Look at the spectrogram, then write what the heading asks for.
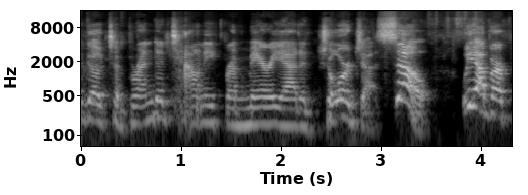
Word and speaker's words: Marietta: Okay, that's going to go to Brenda Towney from Marietta, Georgia. So, we have our first out of state winner. I think it's Maretta.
